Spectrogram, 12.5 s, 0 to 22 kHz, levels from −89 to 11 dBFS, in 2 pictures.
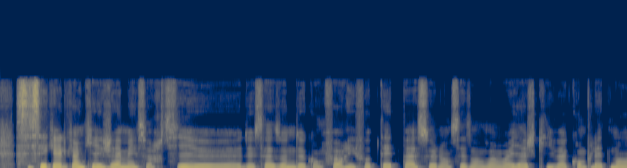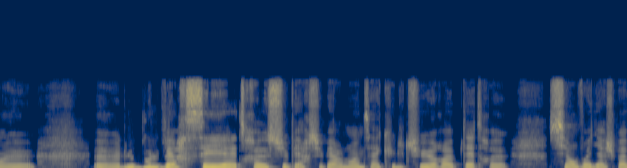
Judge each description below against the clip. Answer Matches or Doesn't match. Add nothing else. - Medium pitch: Matches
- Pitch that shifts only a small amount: Matches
